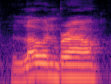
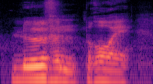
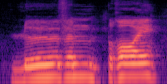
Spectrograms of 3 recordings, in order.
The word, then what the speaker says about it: Löwenbräu: pronunciation because of course there are some umlauts in there and they make a big difference and make this Löwenbräu, literally the lion's brew. Löwenbräu.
